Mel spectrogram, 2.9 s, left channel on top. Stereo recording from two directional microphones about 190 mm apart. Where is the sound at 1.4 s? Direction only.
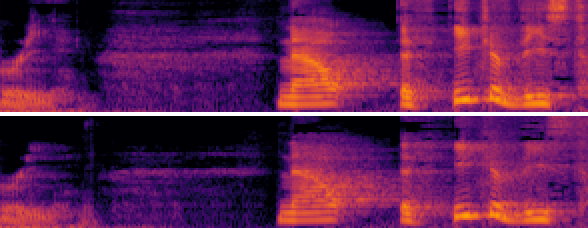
15° left (ahead or behind).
